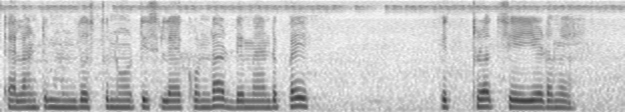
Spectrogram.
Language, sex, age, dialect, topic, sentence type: Telugu, male, 60-100, Utterandhra, banking, statement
